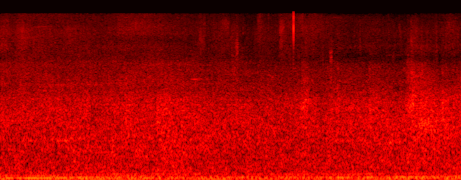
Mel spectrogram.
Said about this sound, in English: Oh, very windy. Very, very windy. Construction site. Cars.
